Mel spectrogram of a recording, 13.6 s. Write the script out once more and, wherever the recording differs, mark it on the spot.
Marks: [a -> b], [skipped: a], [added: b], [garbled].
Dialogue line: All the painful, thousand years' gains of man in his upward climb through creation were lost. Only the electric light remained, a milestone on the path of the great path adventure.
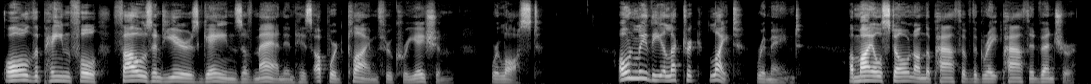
All the painful, thousand years' gains of man in his upward climb through creation were lost. Only the electric light remained, a milestone on the path of the great path adventure.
